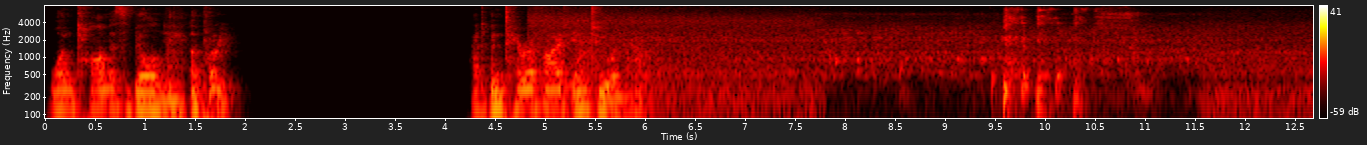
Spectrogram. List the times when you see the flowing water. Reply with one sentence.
The flowing water can be heard from 4.8 to 12.6 s.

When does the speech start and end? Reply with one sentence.
You can hear the speech from 0.0 to 1.8 s and from 4.2 to 6.0 s.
